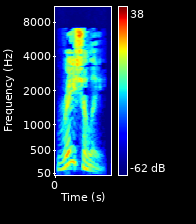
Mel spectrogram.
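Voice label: "racially", British English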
